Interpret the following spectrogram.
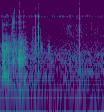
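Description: Faint handling noise and small clicks of two crate-hinge halves being slid together by hand, with a sharper click near the middle and another about one and a half seconds in.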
